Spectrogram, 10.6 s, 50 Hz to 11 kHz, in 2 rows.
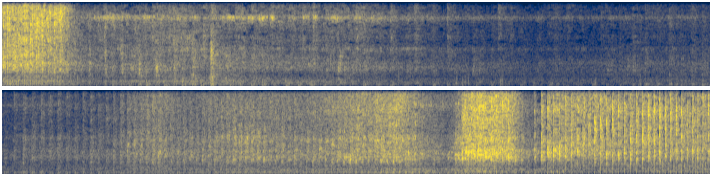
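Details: Pocket bike after swap to 6.5hp single-cylinder motor, test run: crisp quick bark climbing and settling cleanly with throttle, no misses or knocks; pulls wheelies, normal running.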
